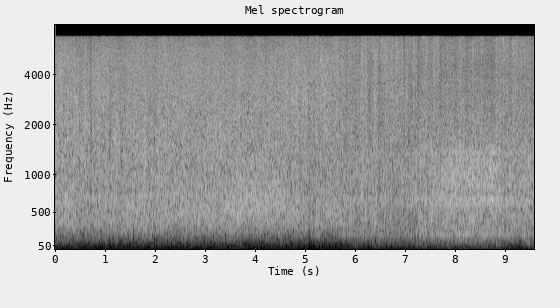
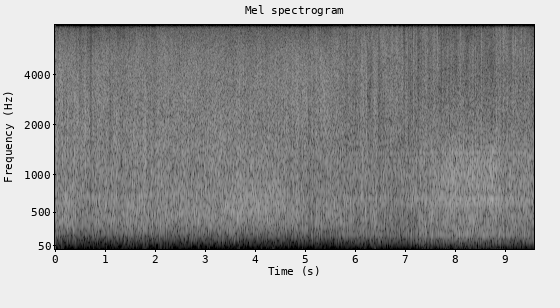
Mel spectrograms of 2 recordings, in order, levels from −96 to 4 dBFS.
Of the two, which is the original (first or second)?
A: second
